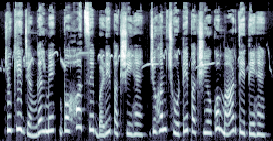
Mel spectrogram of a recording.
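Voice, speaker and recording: A woman's voice: very high voice, a little mellow. A woman voicing a small devout female bird in a cartoon story, humble, earnest and pleading.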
